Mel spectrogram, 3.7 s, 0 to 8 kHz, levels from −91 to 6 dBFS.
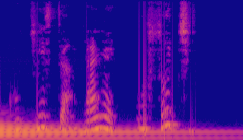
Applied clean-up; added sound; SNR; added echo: none; Bass guitar; -2 dB; none.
